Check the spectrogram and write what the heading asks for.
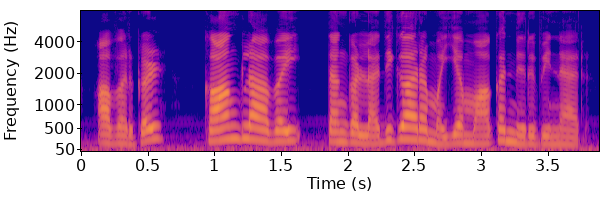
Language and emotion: Tamil, neutral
